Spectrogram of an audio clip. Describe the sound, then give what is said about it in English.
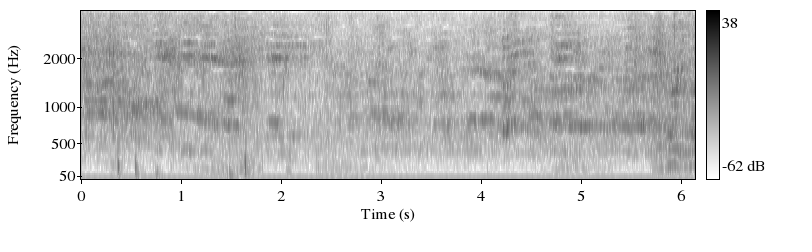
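A rowdy Clay County basketball crowd of black, purple, and gold fans roars and chatters continuously, a dense wash of cheering voices with a few low thumps of the ball bouncing early on. “Maybe it's just because we're in the midst of the black, purple, and gold faithful tonight, but this could be the rowdiest I've felt a Clay County crowd this year. They're pretty rowdy right now.”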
